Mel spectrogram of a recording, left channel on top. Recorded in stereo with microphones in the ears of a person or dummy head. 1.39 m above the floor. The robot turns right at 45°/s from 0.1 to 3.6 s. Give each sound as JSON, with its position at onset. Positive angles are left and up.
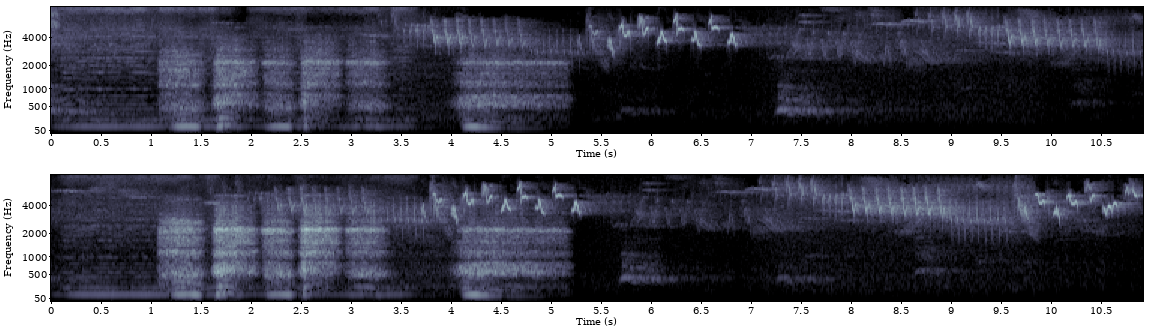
{"t": 1.1, "sound": "breathing", "azimuth_deg": -130, "distance_m": 0.6}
